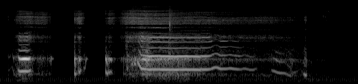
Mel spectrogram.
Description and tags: Good quality zombie's sound.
